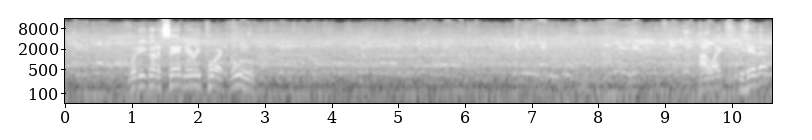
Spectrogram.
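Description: A man shouts angrily in a heated argument.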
